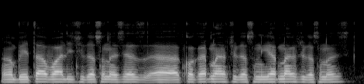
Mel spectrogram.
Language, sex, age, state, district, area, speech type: Kashmiri, male, 30-45, Jammu and Kashmir, Shopian, rural, spontaneous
